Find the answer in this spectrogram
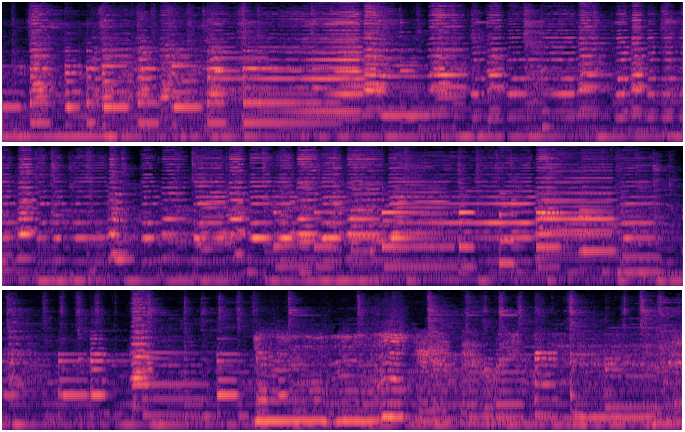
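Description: Harmonica playing an instrumental break over a karaoke backing track with guitar. A low note is held throughout, the melody moves above it, and the music gets louder near the end.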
